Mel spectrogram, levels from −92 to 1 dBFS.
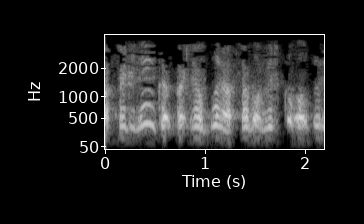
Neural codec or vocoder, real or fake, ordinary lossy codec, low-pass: autoencoder, 22.05 kHz, a latent of 192 numbers a frame, VITS, trained on one speaker; fake; MP3, 16 kbps; 3.6 kHz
